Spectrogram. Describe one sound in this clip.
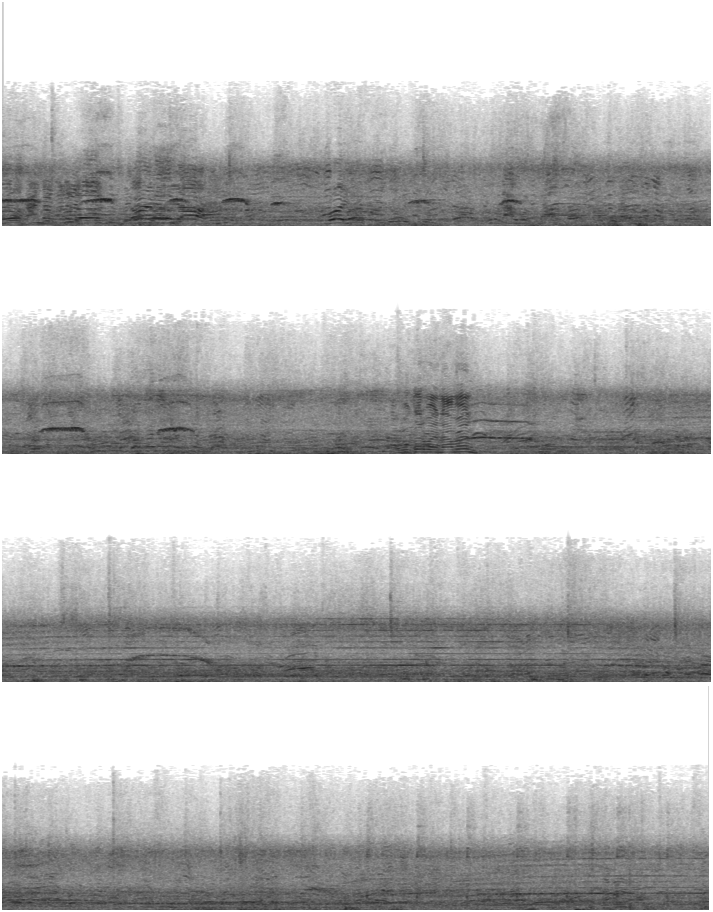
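A large crowd of children and adults shouts and chatters outdoors.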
